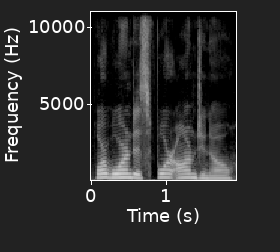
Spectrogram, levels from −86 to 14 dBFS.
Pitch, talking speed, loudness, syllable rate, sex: 210 Hz, 155 wpm, -15 LUFS, 5.5 syllables/s, female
